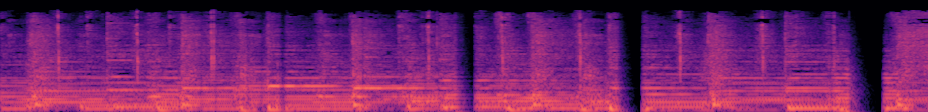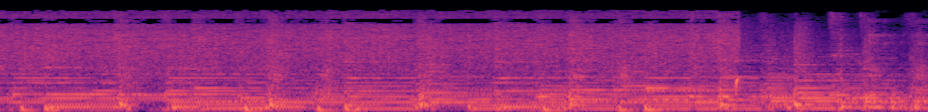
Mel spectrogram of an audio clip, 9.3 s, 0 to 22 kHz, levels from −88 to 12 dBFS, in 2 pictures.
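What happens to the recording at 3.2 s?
Delayed packets likely emptied the jitter buffer, causing a call audio freeze from 3.08 to 3.23 s: a fading buzz, 30 ms silence, then sound resuming intact.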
